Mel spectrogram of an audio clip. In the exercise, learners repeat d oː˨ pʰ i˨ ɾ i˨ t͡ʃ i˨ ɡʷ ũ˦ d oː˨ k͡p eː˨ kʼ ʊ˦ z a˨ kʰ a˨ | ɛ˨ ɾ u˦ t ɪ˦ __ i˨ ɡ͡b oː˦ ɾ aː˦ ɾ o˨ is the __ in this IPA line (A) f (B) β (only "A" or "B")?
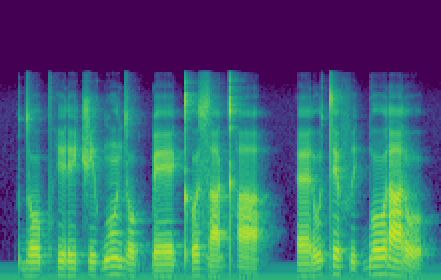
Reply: A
